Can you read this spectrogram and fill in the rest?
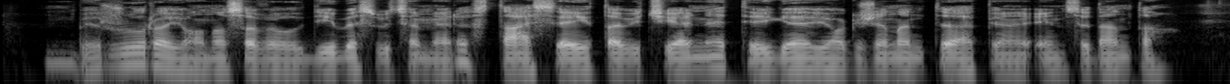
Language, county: Lithuanian, Vilnius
